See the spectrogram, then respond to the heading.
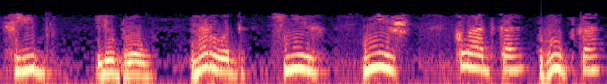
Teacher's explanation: дзвінка вимова приголосних у кінці слова і складу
